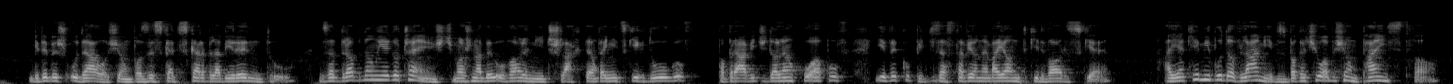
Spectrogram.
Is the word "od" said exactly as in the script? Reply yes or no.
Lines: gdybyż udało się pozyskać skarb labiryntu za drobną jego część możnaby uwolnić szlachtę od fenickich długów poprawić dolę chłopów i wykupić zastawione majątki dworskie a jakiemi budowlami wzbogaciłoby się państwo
no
